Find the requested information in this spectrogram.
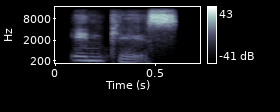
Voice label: "encase", Indian

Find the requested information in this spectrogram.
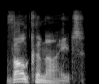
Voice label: "vulcanite", British

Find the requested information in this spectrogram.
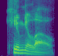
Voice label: "cumulo", American

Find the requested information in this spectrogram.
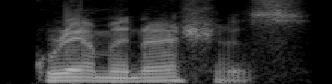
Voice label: "Graminaceous", American

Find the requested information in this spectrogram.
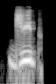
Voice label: "Jeep", Indian

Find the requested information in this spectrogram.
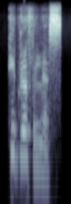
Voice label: "hygrophilous", Indian

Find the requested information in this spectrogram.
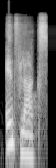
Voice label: "influx", Indian

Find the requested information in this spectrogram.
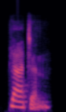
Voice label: "platan", Indian; Dictionary

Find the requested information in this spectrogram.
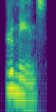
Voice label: "remains", Indian

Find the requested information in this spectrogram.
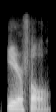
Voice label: "earful", American

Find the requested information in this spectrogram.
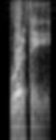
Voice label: "worthy", American

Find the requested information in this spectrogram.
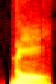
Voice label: "knawel", American

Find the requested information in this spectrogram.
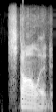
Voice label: "stolid", American

